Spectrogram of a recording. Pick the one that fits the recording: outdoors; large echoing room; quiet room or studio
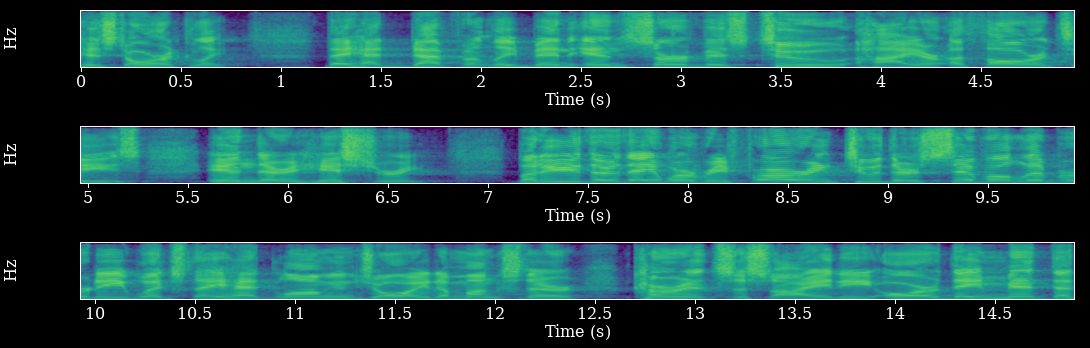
large echoing room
